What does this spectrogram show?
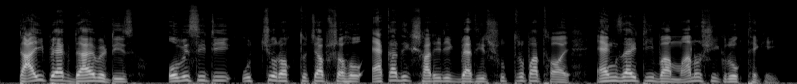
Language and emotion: Bengali, neutral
